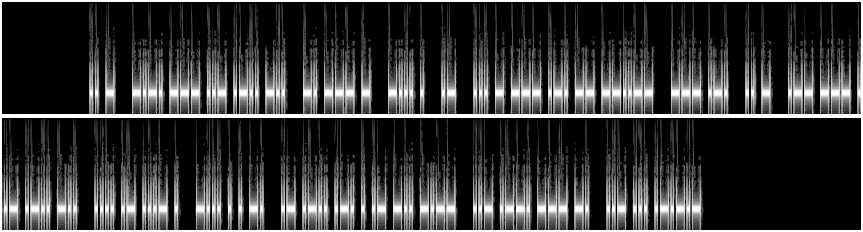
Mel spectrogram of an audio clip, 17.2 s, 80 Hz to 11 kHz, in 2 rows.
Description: Morse code, heard as a keyed tone, about 44 wpm, 700 Hz. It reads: IT COULD NOT BE A STORM, OR IT WOULD HAVE BEEN ALREADY UPON US.
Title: Sentences from Top 1500 Words 45wpm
